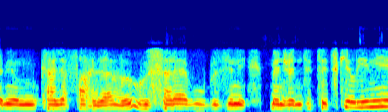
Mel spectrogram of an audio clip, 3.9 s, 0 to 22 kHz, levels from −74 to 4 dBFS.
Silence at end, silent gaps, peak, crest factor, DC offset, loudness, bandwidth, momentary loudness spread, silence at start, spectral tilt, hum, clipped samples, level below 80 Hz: 0 s; none; 0 dBFS; 12 dB; under 0.1%; -12 LUFS; 3.8 kHz; 4 LU; 0 s; -9 dB/octave; none; under 0.1%; -50 dBFS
